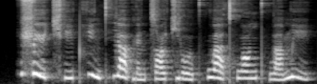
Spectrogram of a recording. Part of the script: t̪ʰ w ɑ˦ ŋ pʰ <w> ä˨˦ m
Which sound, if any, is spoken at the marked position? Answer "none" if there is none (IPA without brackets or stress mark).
w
